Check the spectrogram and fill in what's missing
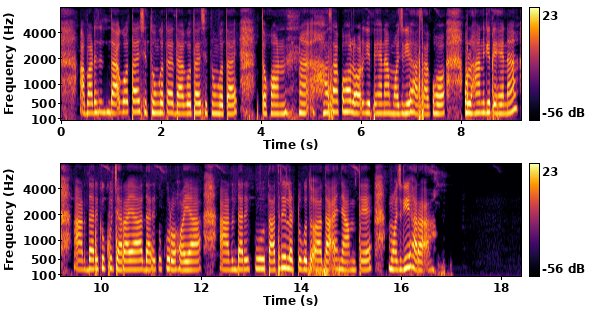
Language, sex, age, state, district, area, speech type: Santali, female, 30-45, West Bengal, Birbhum, rural, spontaneous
